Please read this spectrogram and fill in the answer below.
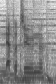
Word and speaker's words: Neptune: stuttering over the name Neptune is because in Japanese people can't pronounce p and t like in succession like that so it would be more like nepon and that was essentially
